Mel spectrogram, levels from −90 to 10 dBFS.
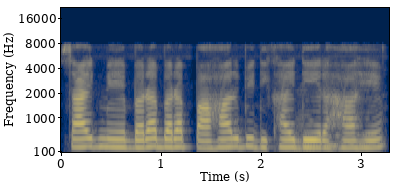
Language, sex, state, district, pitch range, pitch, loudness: Hindi, female, Arunachal Pradesh, Lower Dibang Valley, 200-215 Hz, 210 Hz, -19 LUFS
